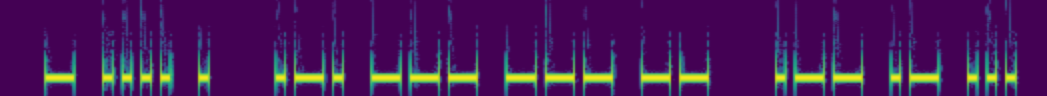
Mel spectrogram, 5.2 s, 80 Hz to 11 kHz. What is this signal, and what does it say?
Morse code, heard as a keyed tone, about 25 wpm, 700 Hz. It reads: THE ROOM WAS
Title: A Sound Of Thunder 25wpm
